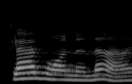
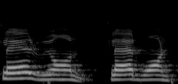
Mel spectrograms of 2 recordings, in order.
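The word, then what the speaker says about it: clairvoyant: அந்த மந்திரம் என்னென்னா உங்களை கிளார்வான்னா என்ன அர்த்தம்னா, கிளேர்னா கிளியர், அதாவது தெளிவாகன்னு அர்த்தம். ஸோ கிளேர்வாண்ட் அப்படி சொல்லி சில பேர் அந்த டீயை ப்ரொனவுன்ஸ் பண்ணுவாங்க. அப்படி கிடையாது, கிளேர்வான்.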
